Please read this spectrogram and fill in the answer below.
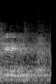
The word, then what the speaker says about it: Javins: How do we pronounce Marie's last name? – Javins. – Different A. Javins.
